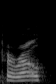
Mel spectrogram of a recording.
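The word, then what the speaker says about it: Poirot: pero pero is it pero yeah the t is silent the te is definitely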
